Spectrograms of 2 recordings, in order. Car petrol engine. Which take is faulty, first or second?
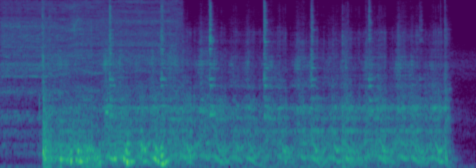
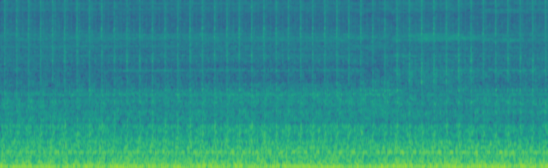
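first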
